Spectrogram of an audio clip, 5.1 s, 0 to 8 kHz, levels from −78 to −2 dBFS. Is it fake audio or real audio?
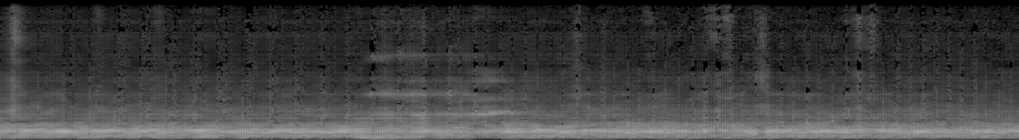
fake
